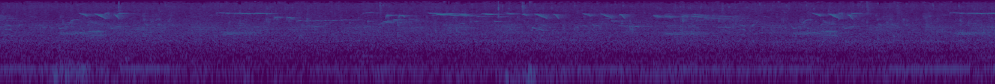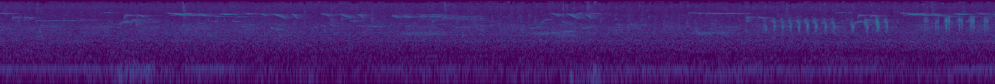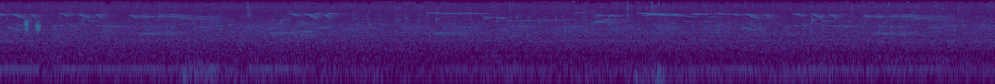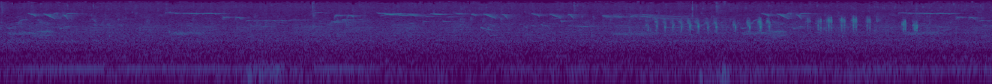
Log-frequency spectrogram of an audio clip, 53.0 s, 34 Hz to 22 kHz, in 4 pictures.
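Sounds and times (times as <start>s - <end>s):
rain hiss: 0.0s - 53.0s
small birds chirping: 12.7s - 31.4s, 32.3s - 53.0s.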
